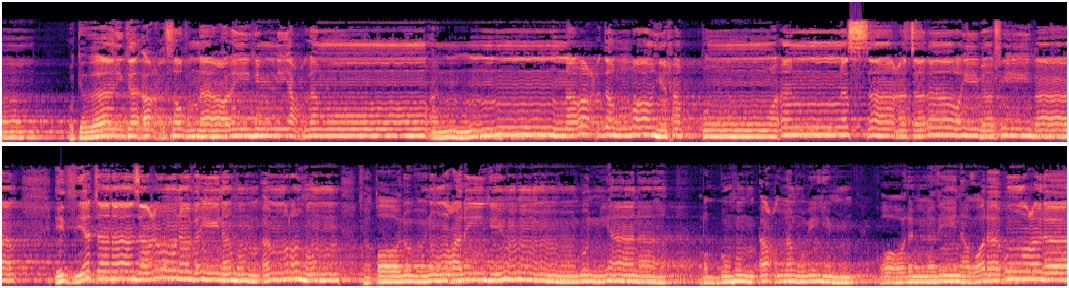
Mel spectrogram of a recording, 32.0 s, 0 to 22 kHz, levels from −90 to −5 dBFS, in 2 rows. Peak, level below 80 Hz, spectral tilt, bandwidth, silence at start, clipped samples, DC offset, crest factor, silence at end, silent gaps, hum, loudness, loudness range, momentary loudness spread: 0 dBFS; -52 dBFS; -5 dB/octave; 13 kHz; 0 s; under 0.1%; under 0.1%; 14 dB; 0 s; none; none; -14 LUFS; 3 LU; 5 LU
